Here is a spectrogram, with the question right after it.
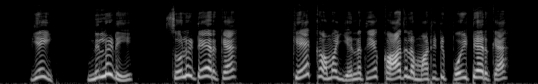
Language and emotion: Tamil, angry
